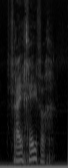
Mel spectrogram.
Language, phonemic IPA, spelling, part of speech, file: Dutch, /vrɛi̯ˈɣeːvəx/, vrijgevig, adjective, Nl-vrijgevig.ogg
- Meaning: generous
